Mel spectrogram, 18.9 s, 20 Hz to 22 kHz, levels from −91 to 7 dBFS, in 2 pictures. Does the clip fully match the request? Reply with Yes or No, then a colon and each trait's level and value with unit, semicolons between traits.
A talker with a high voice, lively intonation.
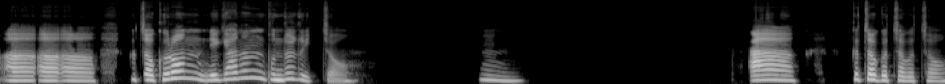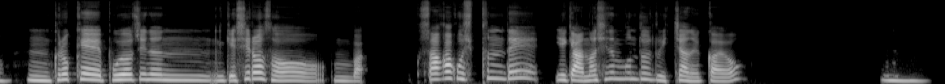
No: high, 225 Hz; average, 4.6 semitones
